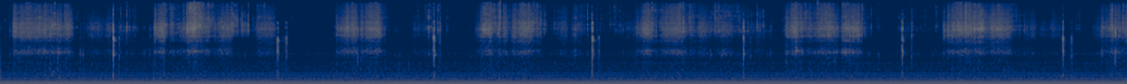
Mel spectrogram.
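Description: A black leather maraca, hollow and filled, is scratched with a thumbnail, giving bursts of bright, hissy scratching with a slight rattle from the filling inside. Sharp small clicks recur about every two seconds, and a steady low hum runs underneath throughout.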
